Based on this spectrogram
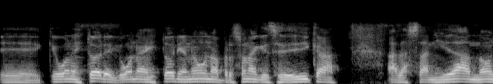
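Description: A man's dark, mellow voice with fairly even intonation, dry and close with no echo, over a quiet background. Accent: Argentine. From Argentina. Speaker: podcast co-host. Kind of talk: casual chat. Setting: video call.

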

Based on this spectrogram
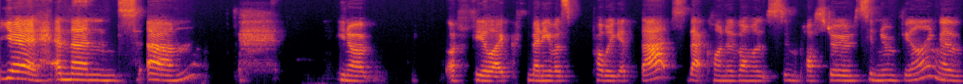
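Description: A woman talks at a fairly slow pace, her medium pitch showing ordinary variation.

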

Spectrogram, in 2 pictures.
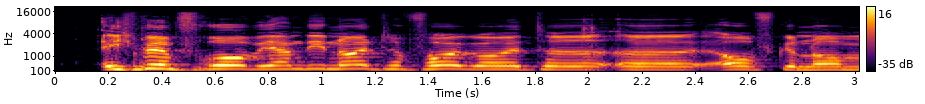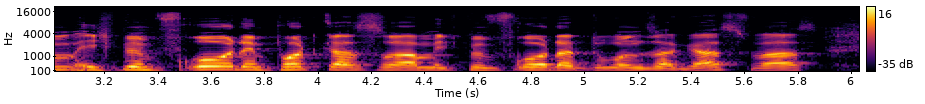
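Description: A man with a high pitch and a bright, sharp tone talks in a raised, projected voice at a very fast pace, barely pausing, with ordinary pitch variation on a very clean recording with a silent background. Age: 30s. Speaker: podcast co-host. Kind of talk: casual chat.

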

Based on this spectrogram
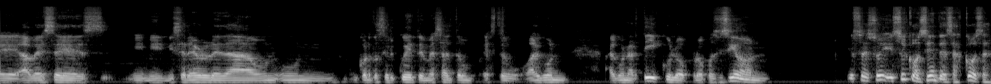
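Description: Fairly low pitch from a man, moderate pace and fairly even intonation. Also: very clean recording, silent background. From Ecuador, Guayaquil. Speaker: university student. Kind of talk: casual chat. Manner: halting, many repetitions and fillers.

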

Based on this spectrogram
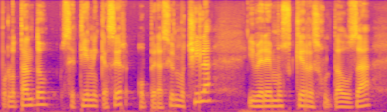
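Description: A man speaks in a medium pitch, keeping a moderate pace. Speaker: radio news anchor. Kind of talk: news show chat.

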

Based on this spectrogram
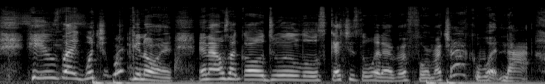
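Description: A woman speaks in an animated tone. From Florida, Jamaican family. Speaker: podcast co-host. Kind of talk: casual chat.

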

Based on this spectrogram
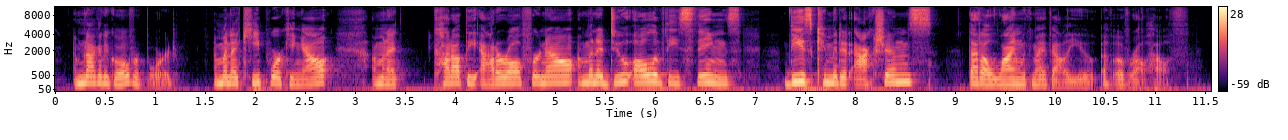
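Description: A woman at a fairly high pitch in an unremarkable speaking voice, with ordinary pitch variation and a fairly quick pace, on a very clean recording with a silent background. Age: 30s. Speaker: podcast host, behavior analyst. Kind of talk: casual solo podcast monologue.

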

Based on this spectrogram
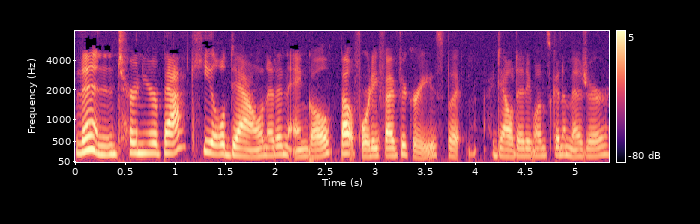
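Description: A woman speaks at medium pitch and a moderate pace in an unremarkable speaking voice. Her pitch varies in an ordinary way, and the sound is dry and close with no echo. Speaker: yoga instructor. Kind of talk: guided yoga class, calling each breath and pose in a steady vinyasa flow. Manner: rhythmic, cueing breath by breath: 'Inhale... Exhale...' in short clipped commands; calm, gentle and soothing, softly inviting rather than ordering.

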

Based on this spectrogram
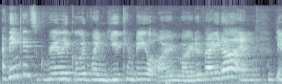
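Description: A high-pitched woman's voice at a fairly quick pace over noticeable background noise. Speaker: podcast host. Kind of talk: casual chat. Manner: excitable.

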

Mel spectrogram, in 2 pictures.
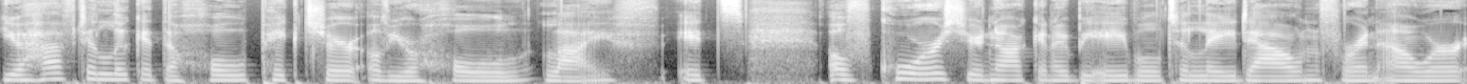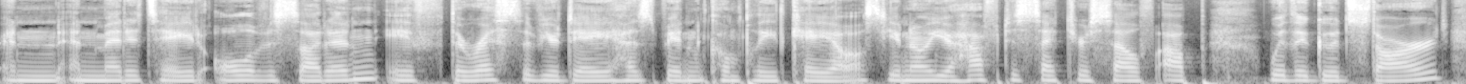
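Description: Speaking in a Swedish accent, a woman holds a medium pitch and a moderate pace. Her loudness stays very even, and her intonation is monotone and flat. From Sweden, Gothenburg.

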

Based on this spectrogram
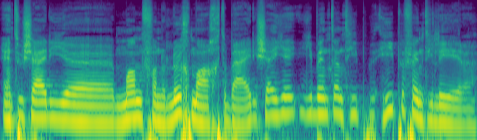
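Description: In an ordinary speaking voice, a man talks at a fairly high pitch. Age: 30s. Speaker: TV presenter and DJ. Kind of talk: casual chat.

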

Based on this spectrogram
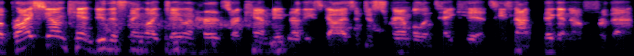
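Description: A man with a slight Southern US accent talks at a fairly quick pace, the sound dry and close with no echo. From US South. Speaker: college football podcaster. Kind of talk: casual sports analysis interview.

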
